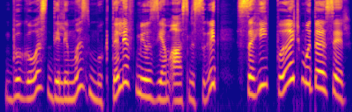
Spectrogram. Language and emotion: Kashmiri, surprised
